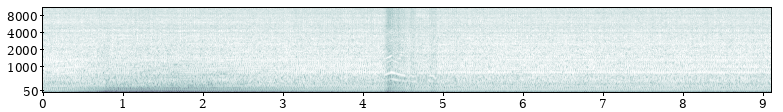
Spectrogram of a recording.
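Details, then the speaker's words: 1986 Scat hovercraft two-stroke after a repair, run on a 1:100 oil mix: a loud, harsh, ragged and rattly racket. The engine broke with a melted piston; owners suspect the oil mix but say the engine may have had a prior problem. "found out Ah that's broken that's super broken"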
